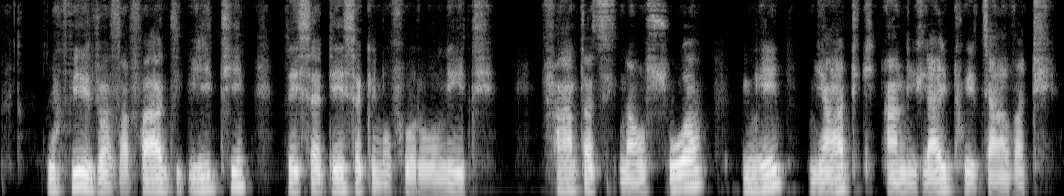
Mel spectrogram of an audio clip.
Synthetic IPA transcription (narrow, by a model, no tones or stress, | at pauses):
ufizazafad̪iʔit̪ʰi | resadesakinofoɾunet̪ʰi̥ | fant̪at͡sinawsuə | ni | miaʈ͡ʂi̥kʲi̥anilajt̪ʰued͡zavaʈ͡ʂi̥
